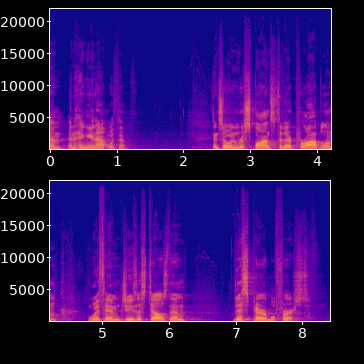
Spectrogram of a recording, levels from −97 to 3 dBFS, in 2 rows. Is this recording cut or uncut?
uncut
